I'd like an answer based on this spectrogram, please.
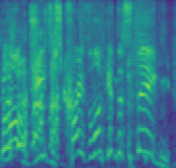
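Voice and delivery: very high, squealing indignation; comic outrage. Real, not acted. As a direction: wail your disbelief at this awful design. Outraged at badly made game snake.

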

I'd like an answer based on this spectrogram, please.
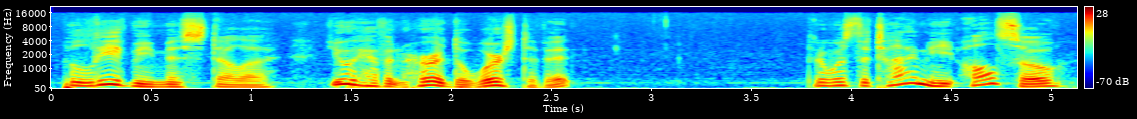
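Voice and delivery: a tattling mechanical butler leaning in to gossip; eager robot voice. A narrator's reading. Robot Minx eagerly tells Stella about his master.

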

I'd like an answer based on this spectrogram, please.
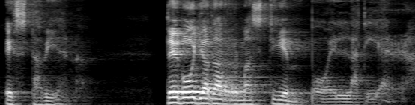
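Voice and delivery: low, slow, solemn God; God's voice. Acted. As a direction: grant it slowly in a deep, godlike voice. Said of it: "el señor le dijo".

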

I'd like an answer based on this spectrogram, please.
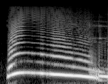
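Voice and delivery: very high, loud, held "woo"; excited whoop. Real, not acted. Gamer reacting to a big tackle, excited whoop. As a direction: whoop long and piercing.

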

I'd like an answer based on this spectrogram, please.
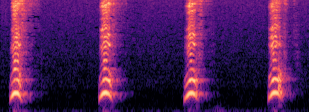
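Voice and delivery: high, loud yappy woofs; mock dog barks. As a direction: bark like an excited puppy. Dog barking.

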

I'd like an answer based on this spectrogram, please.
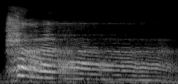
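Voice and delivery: loud forceful exhale, a big breathy ha; loud lion breath. Shown as a demonstration. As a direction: push all the air out in one loud ha. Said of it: "a lion's breath isn't screaming".

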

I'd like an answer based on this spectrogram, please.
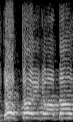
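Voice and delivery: high, loud rhythmic demand; slogan response. Acted. Second protester answering at the roadblock, shouted slogan. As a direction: shout back the protest refrain. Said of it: "আর একটা লোক বলছে".

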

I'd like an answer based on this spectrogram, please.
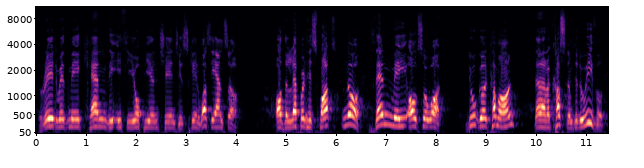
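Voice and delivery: loud, emphatic scripture reading; ringing pulpit delivery; forceful preaching. Acted. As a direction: proclaim the verse to the congregation, calling for answers. Preaches and reads scripture to congregation.

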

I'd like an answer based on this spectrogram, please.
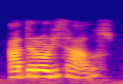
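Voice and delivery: plain reading voice

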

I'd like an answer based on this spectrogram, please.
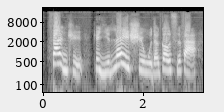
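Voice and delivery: normal talking voice

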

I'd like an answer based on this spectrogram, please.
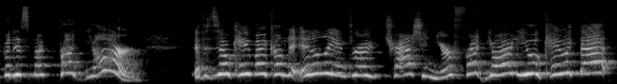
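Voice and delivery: high-pitched mock outrage; indignant challenge. Husband challenging the littering tourist, mock outrage. Husband arguing back, acted quarrel.

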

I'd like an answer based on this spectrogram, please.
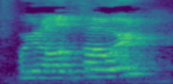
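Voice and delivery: ordinary delivery

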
